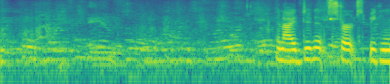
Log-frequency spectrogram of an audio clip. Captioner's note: students chattering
